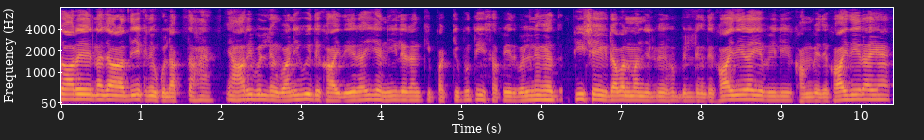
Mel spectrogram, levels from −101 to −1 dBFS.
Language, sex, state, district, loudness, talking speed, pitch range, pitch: Hindi, male, Maharashtra, Nagpur, -26 LUFS, 235 wpm, 125-145 Hz, 130 Hz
